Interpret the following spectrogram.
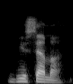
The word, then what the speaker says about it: Buscema: Buscema. Like it's not a sh sound in the middle.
